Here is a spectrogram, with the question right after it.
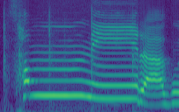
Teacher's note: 자, 두 개의 섭, 리 이렇게 발음하기 힘들기 때문에요. 우리 발음하기 쉽도록 니은과 미음으로 바뀌어줬어요. 자, 이거 비음화라고 그래요.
